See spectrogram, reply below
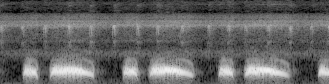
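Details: Spotted dove of the 'đồng pha chân cua' kind, strong cooing with a restless style. Three clear short-then-long coo pairs, the long note sliding slightly downward, against a faint continuous high buzz.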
